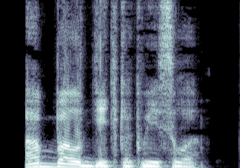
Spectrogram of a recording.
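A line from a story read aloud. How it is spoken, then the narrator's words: Snorting. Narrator (Russian): фыркнула Едвига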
